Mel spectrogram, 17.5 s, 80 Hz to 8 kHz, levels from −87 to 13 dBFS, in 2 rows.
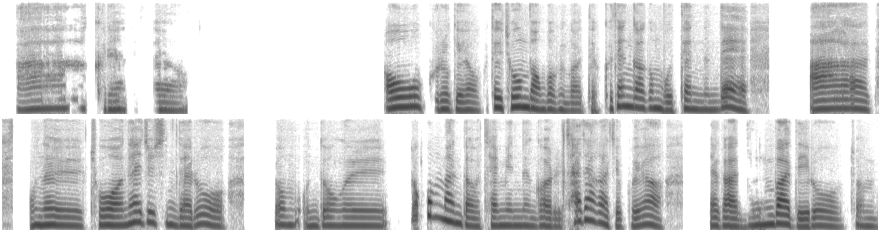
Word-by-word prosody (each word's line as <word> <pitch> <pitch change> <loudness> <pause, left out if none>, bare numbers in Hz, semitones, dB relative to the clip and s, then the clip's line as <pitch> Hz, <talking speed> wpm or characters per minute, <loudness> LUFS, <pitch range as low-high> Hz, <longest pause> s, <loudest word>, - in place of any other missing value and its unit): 아 175 +3 -3 0.3
그래야겠어요. 160 -2 -6 2.0
어 215 +4 +6
그러게요. 160 -4 -2
되게 205 -1 +5
좋은 215 +2 +4
방법인 165 -5 +1
것 145 - -5
같아요. 145 0 -8
그 - - -4
생각은 205 -4 +2
못 155 -1 -2
했는데 165 0 +1 0.6
아 180 0 +2 0.4
오늘 170 -2 +1
조언해 175 +5 +3
주신 210 -4 -2
대로 165 0 -1 0.5
좀 175 0 -2
운동을 165 0 -2 0.2
쪼끔만 280 - +3
더 160 -4 0
재밌는 165 0 -2
거를 155 -2 -1
찾아 255 - +2
가지고요. 165 -2 -1 0.5
제가 160 -2 +2
눈바디로 160 -3 +2
좀 155 -4 -6
170 Hz, 230 characters per minute, -23 LUFS, 160-185 Hz, 2.0 s, 어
